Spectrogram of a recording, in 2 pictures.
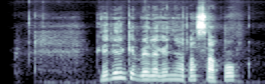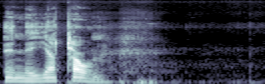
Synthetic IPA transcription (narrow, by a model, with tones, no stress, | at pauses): ke˦ɾje˦ŋkɪ˦be˨le˦kɛ˦ɲa˦˨ta˦sa˨pʊ˦ke˨ne˨ija˦tʰa˦ʊ˨n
